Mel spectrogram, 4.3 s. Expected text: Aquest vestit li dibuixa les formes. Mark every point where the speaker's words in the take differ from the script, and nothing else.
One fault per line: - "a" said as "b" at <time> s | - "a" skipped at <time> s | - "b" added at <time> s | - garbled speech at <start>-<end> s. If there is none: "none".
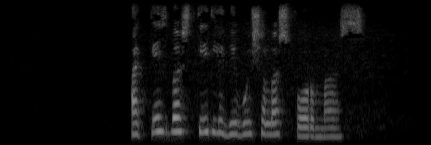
none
